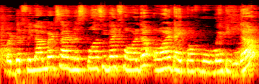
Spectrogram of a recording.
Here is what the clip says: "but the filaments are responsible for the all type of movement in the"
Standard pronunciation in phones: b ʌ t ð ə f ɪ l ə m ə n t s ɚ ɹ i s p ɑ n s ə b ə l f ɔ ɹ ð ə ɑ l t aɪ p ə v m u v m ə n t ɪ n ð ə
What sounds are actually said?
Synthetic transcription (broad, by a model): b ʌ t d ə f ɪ l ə m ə t s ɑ ɹ i s p ɑ n s ə b ə l f ɔ ɹ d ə ɑ l t aɪ p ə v m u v m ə n t ɪ n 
